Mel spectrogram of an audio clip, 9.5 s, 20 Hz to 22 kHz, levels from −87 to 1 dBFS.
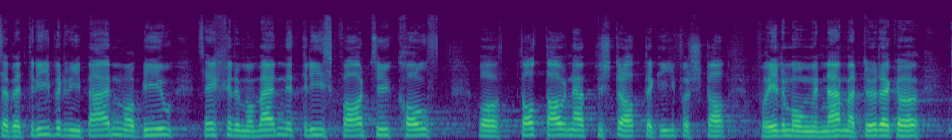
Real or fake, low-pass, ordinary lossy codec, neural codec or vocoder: fake; 14.4 kHz; none; codec, 44.1 kHz, 7.8 kbps, Pupu-Codec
